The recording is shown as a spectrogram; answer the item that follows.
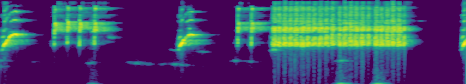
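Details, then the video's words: Training song of a blue-winged leafbird for bird contests: rising whistles and chattering notes lead into a sustained, loud, grating trill. Dull low thumps sound beneath it. "Masteran Cucak Cungkok Istimewa ~Isian Kasaran Pedas Variasi ~ Tembakan Masteran Burung Lomba"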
